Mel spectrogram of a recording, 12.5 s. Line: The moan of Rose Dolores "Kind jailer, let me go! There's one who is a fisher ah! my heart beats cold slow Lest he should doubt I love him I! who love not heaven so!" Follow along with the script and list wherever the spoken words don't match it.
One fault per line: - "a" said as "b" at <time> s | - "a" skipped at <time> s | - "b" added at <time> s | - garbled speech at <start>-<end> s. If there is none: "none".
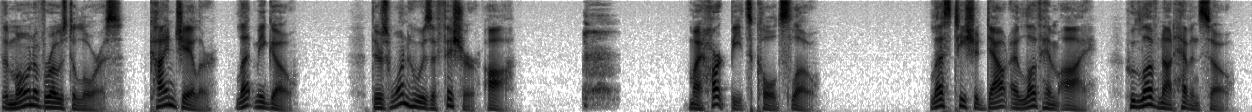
none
